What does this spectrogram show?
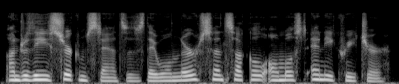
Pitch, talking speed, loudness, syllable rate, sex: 190 Hz, 165 wpm, -17 LUFS, 5.8 syllables/s, female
